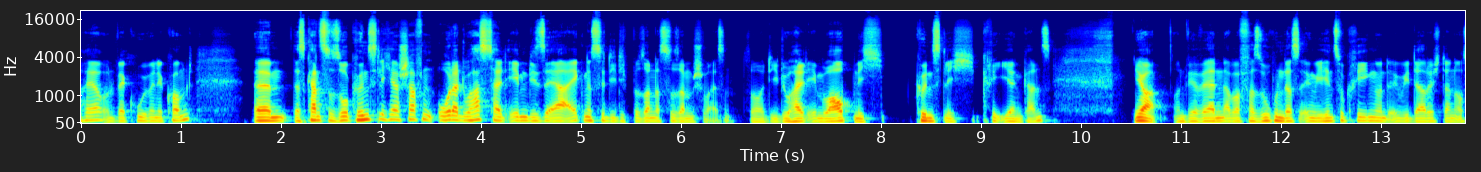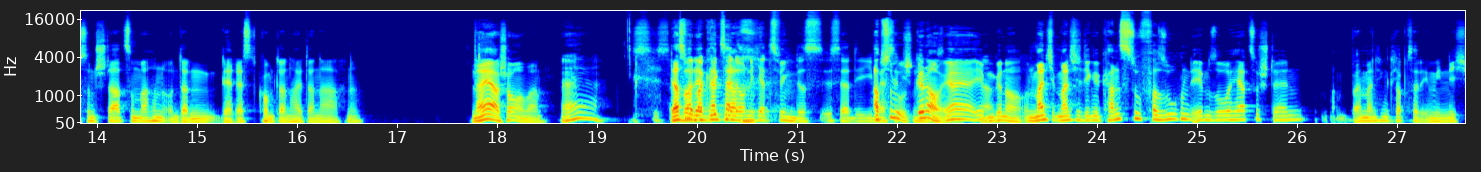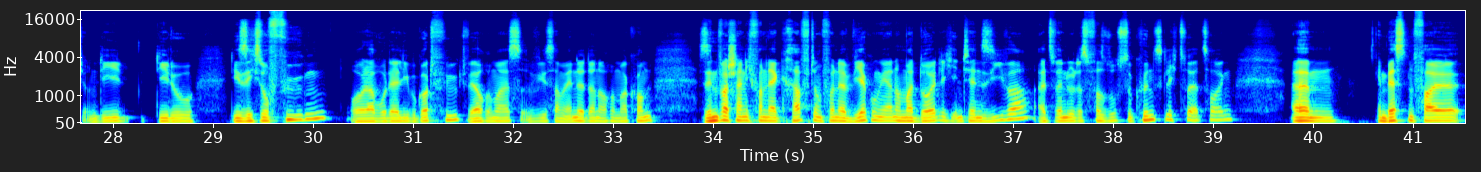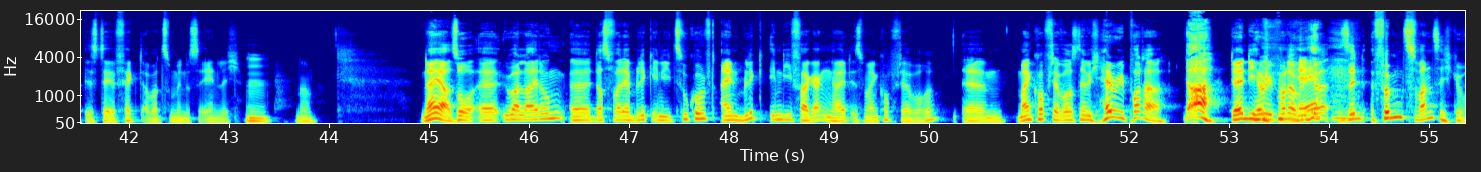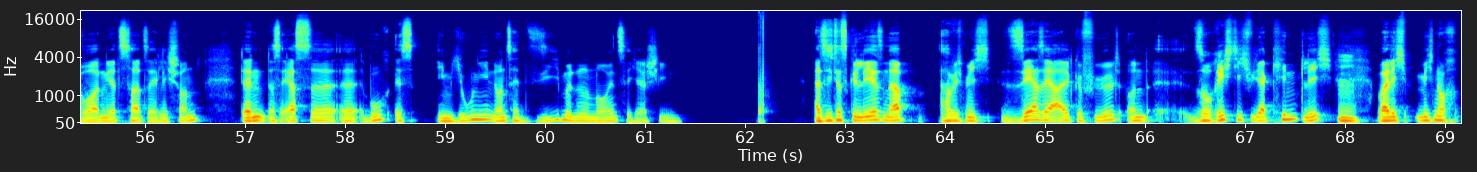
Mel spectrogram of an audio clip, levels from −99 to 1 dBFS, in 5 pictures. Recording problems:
abrupt cut into speech; at the start

